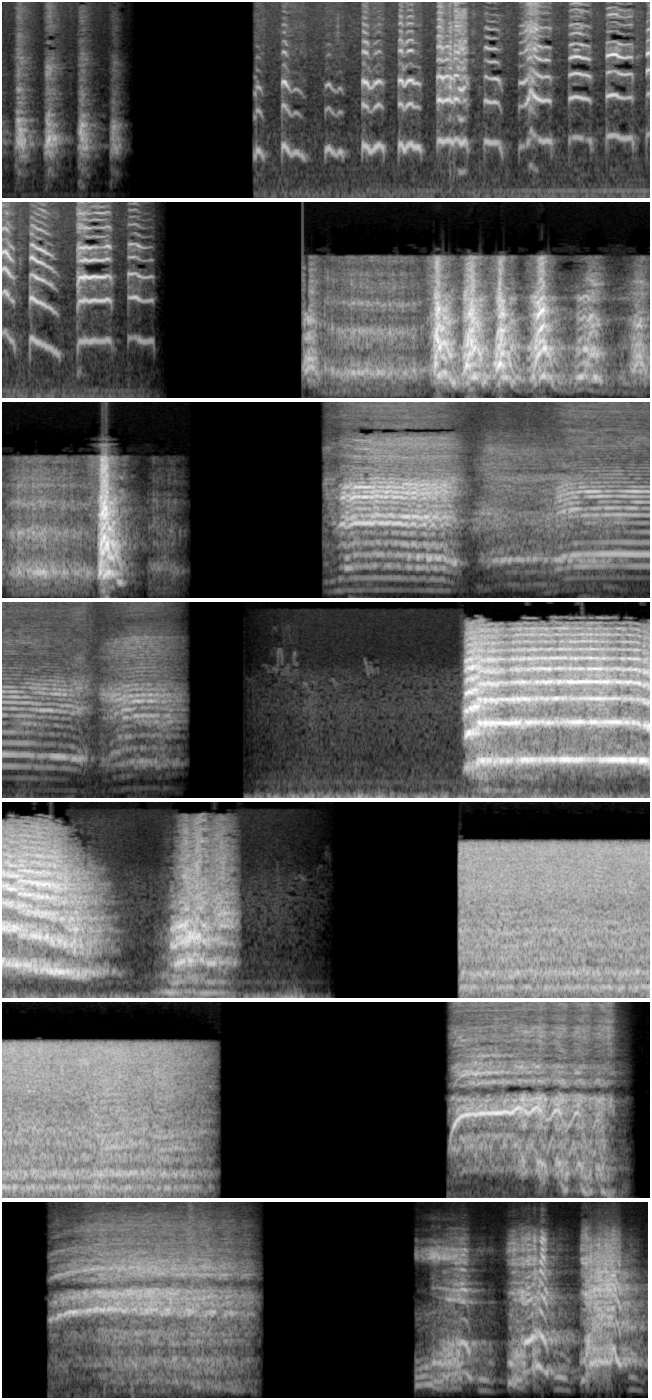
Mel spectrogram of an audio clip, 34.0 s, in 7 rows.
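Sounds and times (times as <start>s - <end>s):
chickens clucking: 0.0s - 1.0s
bleating calls: 12.2s - 16.0s
low rumble: 16.4s - 18.1s
elephant trumpeting: 18.0s - 21.2s.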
